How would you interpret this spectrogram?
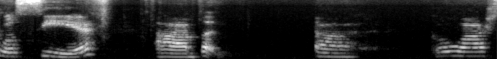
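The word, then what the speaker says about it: gouache: see um but uh go wash say quickly blend it as one word go oh goh say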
